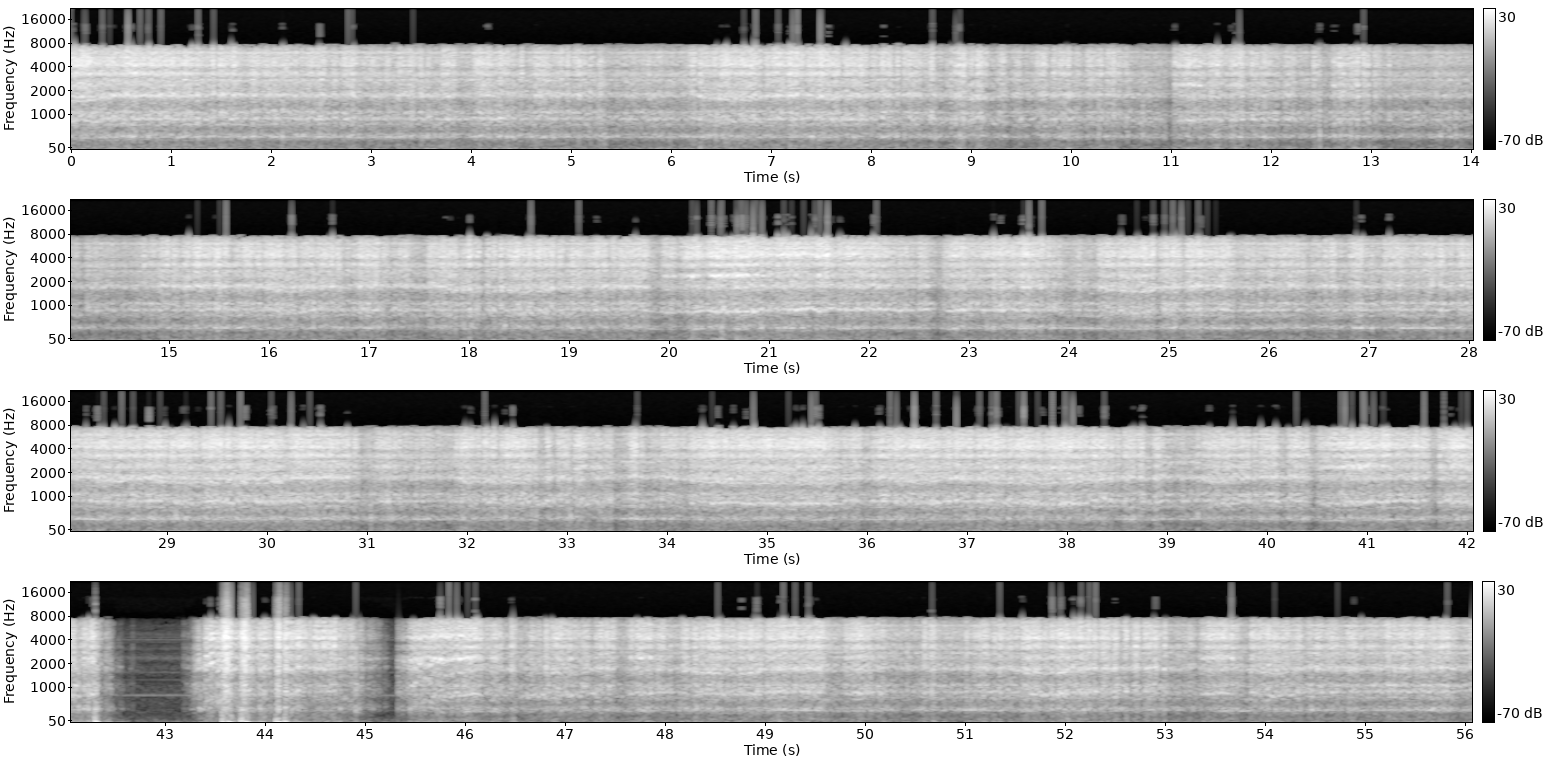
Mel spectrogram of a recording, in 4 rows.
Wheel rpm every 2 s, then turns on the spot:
230, 230, 230, 220, 230, 230, 240, 230, 230, 220, 220, 230, 220, 230, 220, 220, 220, 210, 220, 220, 220, 120, 130, 200, 220, 230, 230, 220.
none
